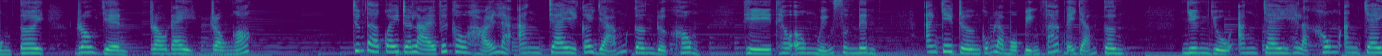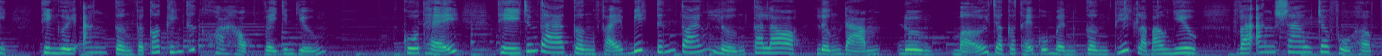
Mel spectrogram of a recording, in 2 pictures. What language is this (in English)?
Vietnamese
